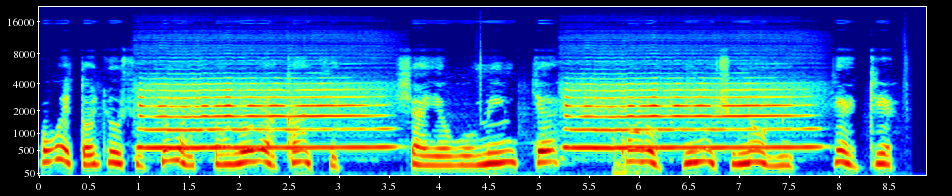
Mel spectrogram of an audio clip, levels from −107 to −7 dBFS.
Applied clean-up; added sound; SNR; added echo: none; Wind instrument, woodwind instrument; 0 dB; none.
